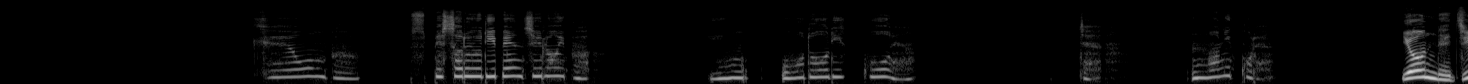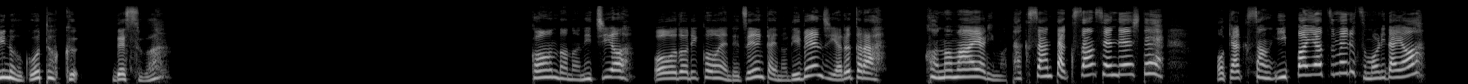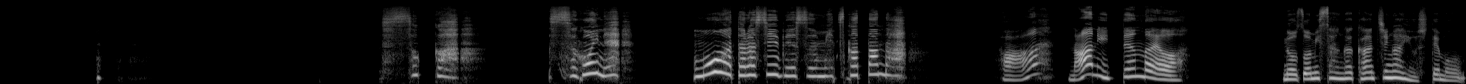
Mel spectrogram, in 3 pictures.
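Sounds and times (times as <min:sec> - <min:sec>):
girl speaking: 0:02.6 - 0:03.5, 0:04.2 - 0:05.9, 0:07.1 - 0:09.1, 0:12.0 - 0:12.6, 0:14.0 - 0:16.4, 0:20.0 - 0:29.0, 0:34.9 - 0:35.6, 0:36.3 - 0:38.4, 0:39.4 - 0:41.2, 0:42.2 - 0:44.0.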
